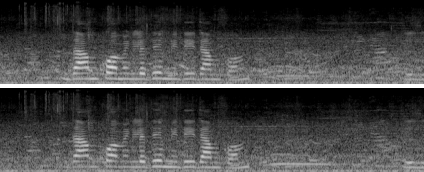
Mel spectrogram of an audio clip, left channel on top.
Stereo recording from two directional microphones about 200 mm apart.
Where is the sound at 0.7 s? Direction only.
20° left (ahead or behind).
